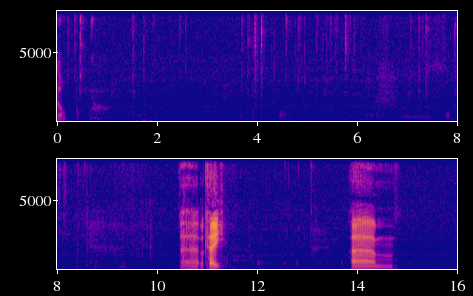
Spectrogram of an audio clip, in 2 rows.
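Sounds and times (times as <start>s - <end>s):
steady low hum: 0.0s - 16.0s
computer keyboard typing: 0.2s - 0.8s, 1.4s - 2.8s, 3.6s - 6.1s, 7.0s - 8.6s.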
